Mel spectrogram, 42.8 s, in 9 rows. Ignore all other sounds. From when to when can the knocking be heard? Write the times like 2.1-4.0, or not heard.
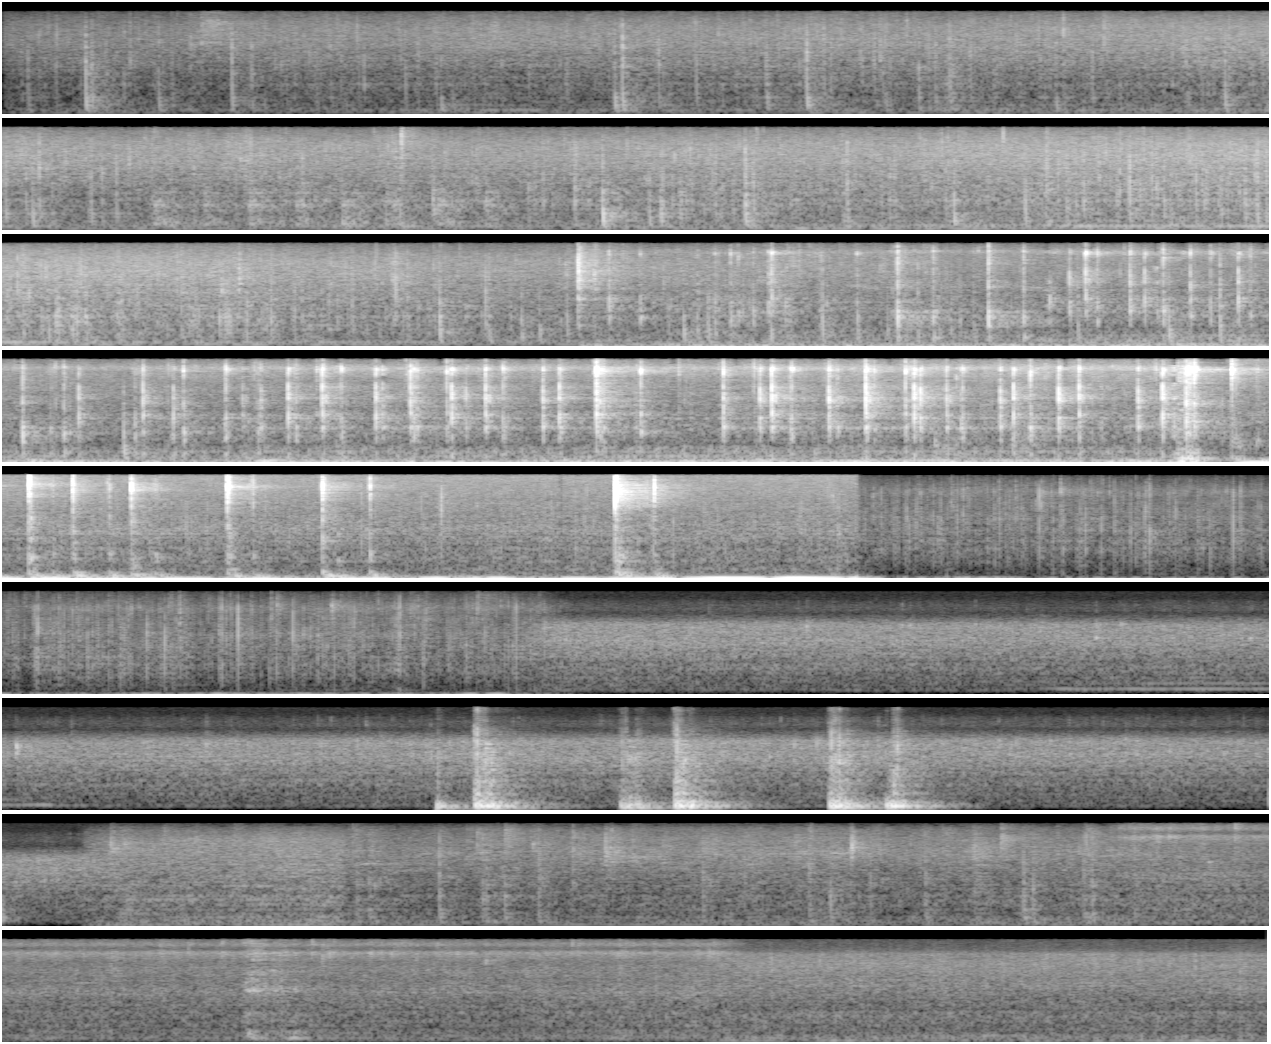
5.3-6.7, 17.6-18.1, 30.1-31.9.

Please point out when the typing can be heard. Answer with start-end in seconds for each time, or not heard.
11.7-22.2.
